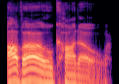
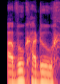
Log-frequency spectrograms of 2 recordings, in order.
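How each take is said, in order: First: "Avocado" drawn out slowly as ah-voh-KAH-doh; slow careful avocado. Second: "avocado" said uh-voo-KAH-doo, short and light; other pronunciation. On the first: Streamer testing how she says avocado, slow and careful. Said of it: "That doesn't sound right to me". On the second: Streamer trying chat's suggested avocado, light uh-voo-KAH-doo. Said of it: "I like that one". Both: Shown as a demonstration.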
